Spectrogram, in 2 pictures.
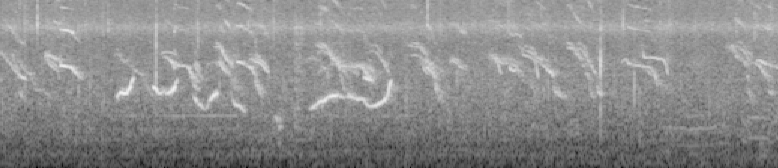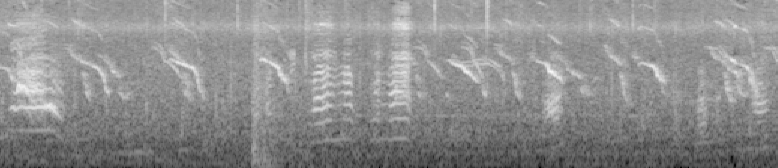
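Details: Seven-month-old pet mynas, kept since young and now said to be starting to speak, chatter in squeaky downslurred notes and short wavering whistles. A few harsher bursts come through, with a faint hum underneath.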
